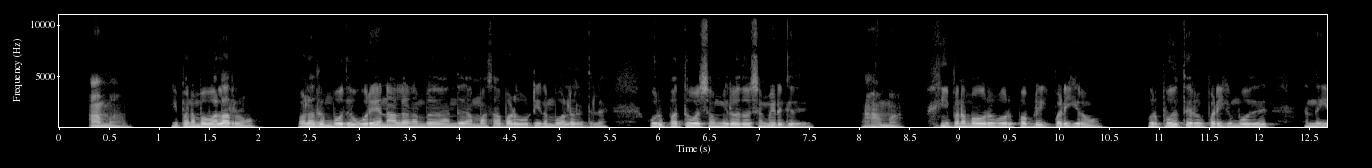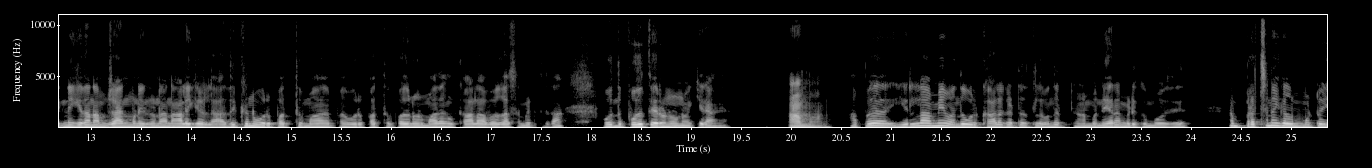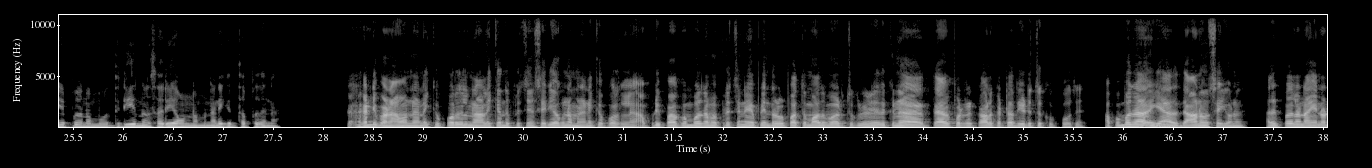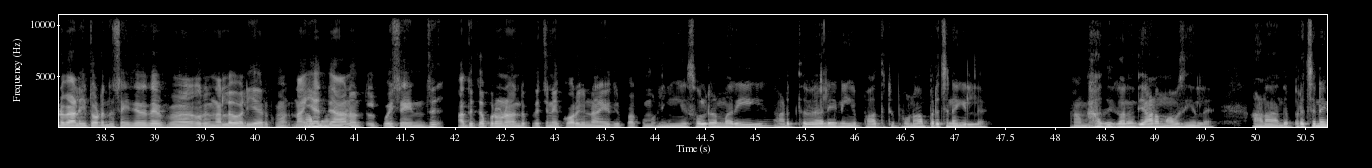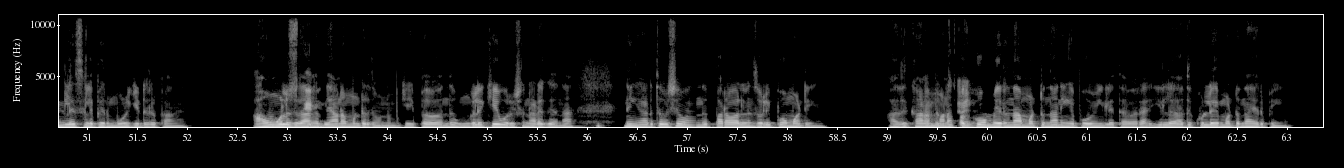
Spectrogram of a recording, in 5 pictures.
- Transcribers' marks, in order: in English: "பப்ளிக்குக்கு"; "எப்படி" said as "எப்ப"; other background noise; "அதுக்குன்னு" said as "எதுக்குன்னு"
- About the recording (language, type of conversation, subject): Tamil, podcast, பணச்சுமை இருக்கும்போது தியானம் எப்படி உதவும்?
